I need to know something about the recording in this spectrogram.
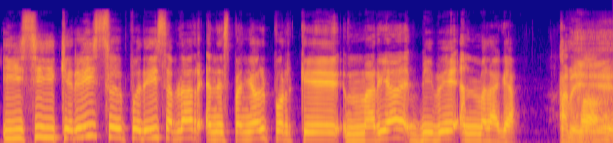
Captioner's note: Spanish spoken audio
